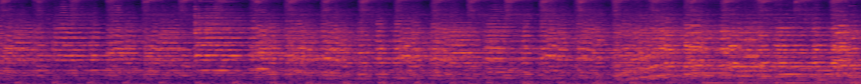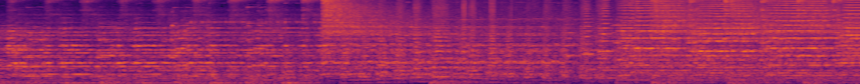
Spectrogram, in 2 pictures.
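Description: Concert band playing, brass to the fore over a steady beat; the band grows louder about six seconds in, and a bright hiss of percussion joins about twelve seconds in.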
